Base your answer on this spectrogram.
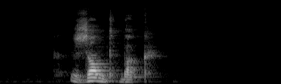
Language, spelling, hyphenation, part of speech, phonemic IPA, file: Dutch, zandbak, zand‧bak, noun, /ˈzɑnt.bɑk/, Nl-zandbak.ogg
- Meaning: sandbox, sandpit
